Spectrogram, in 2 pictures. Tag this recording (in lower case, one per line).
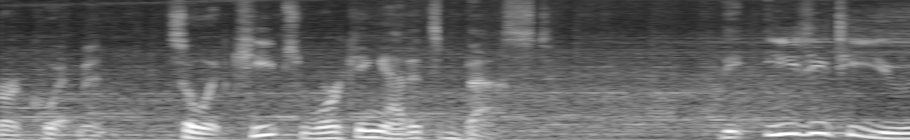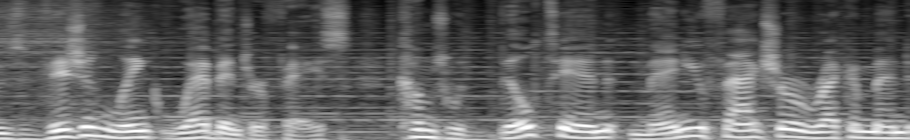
speech
music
